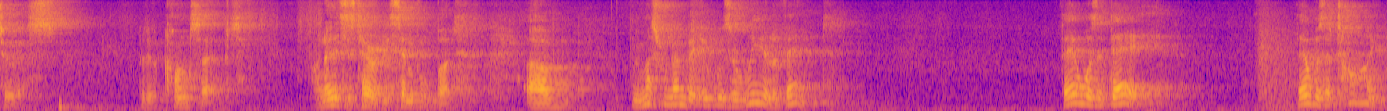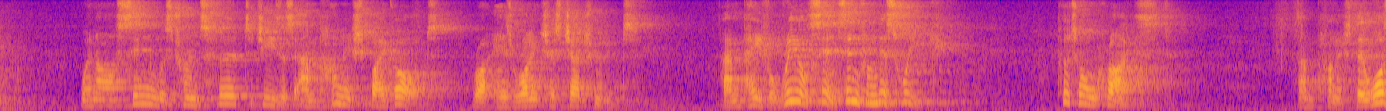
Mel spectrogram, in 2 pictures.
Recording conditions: large echoing room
